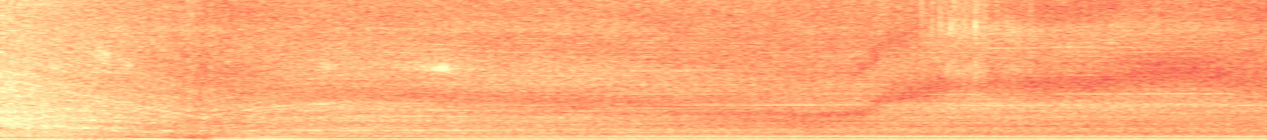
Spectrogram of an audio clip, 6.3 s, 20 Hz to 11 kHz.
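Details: Toyota Land Cruiser 100 Series 2UZ-FE V8, earlier flooded after crank-no-start from a spliced crankshaft position sensor harness; idle lowered once warm: revs drop smoothly back to a steady, even idle with clean low rumble; healthy.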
